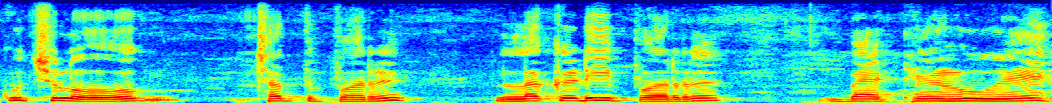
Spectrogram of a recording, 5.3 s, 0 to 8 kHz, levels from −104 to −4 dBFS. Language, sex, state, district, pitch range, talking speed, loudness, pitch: Hindi, female, Haryana, Jhajjar, 165-200 Hz, 90 wpm, -13 LUFS, 175 Hz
